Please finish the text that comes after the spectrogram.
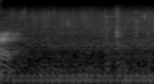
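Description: Firecracker shrimp and broccoli sauce bubbles and sizzles steadily in a pan, a close, even crackle that runs the whole short moment with no talk.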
